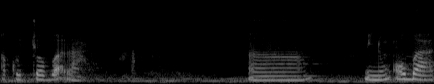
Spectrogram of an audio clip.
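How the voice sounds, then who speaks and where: A woman is speaking. Her pace is very slow. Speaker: vlogger. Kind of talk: personal testimony. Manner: halting, many fillers.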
